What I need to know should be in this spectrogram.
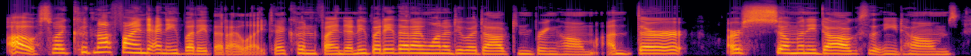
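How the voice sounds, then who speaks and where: A woman's voice: medium pitch, a little fast, few pauses, dry recording. Young woman podcast host, chatty and self-deprecating, mid-range voice, dry recording. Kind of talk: personal storytelling. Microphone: camera mic.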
